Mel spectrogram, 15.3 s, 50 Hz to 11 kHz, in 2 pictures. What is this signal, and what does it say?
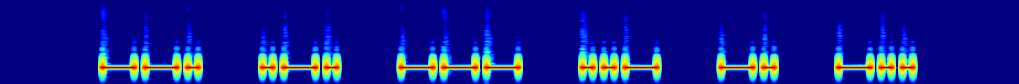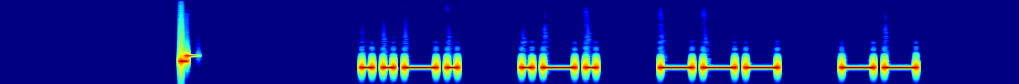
Morse code, heard as a keyed tone, about 15 wpm, spaced as for 11 wpm, 700 Hz. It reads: GROUND FROM
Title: 2x Character Spacing - Top 500 Words - 15wpm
